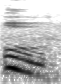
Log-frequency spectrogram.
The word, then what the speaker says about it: où: They are still pronounced ooh.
